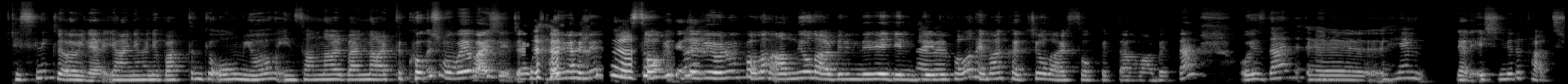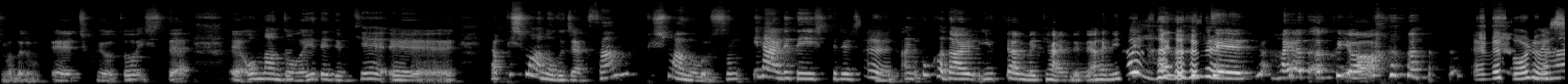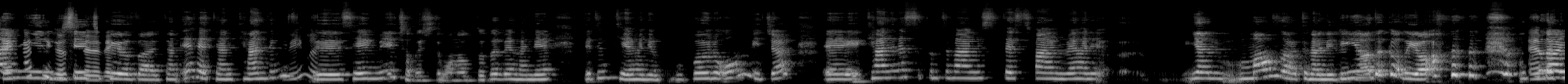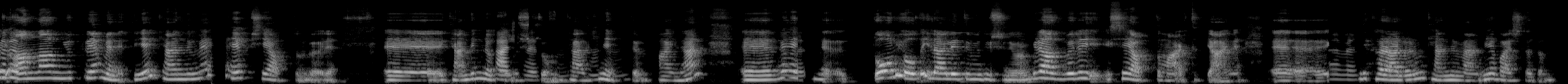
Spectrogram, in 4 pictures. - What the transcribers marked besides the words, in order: laughing while speaking: "konuşmamaya başlayacaklar yani"; chuckle; mechanical hum; other background noise; distorted speech; unintelligible speech; chuckle; chuckle; unintelligible speech; unintelligible speech; chuckle
- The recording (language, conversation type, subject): Turkish, podcast, Çevrendeki insanlar kararlarını nasıl etkiler?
